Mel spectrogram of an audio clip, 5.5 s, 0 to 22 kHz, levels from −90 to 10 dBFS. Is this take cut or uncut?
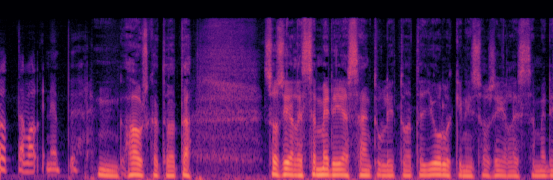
cut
